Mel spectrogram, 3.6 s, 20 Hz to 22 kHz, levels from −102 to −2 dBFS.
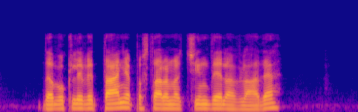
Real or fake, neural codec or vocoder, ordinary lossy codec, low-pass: fake; codec, 16 kHz, 4 kbps, FreqCodec, larger model; none; 7.2 kHz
